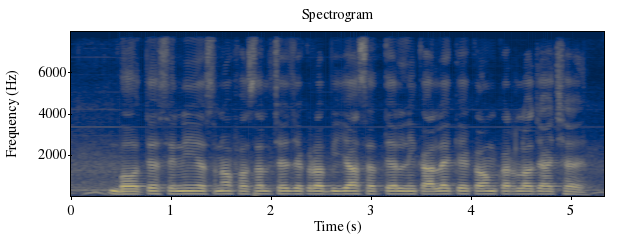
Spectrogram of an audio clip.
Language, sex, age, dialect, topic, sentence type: Maithili, male, 31-35, Angika, agriculture, statement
